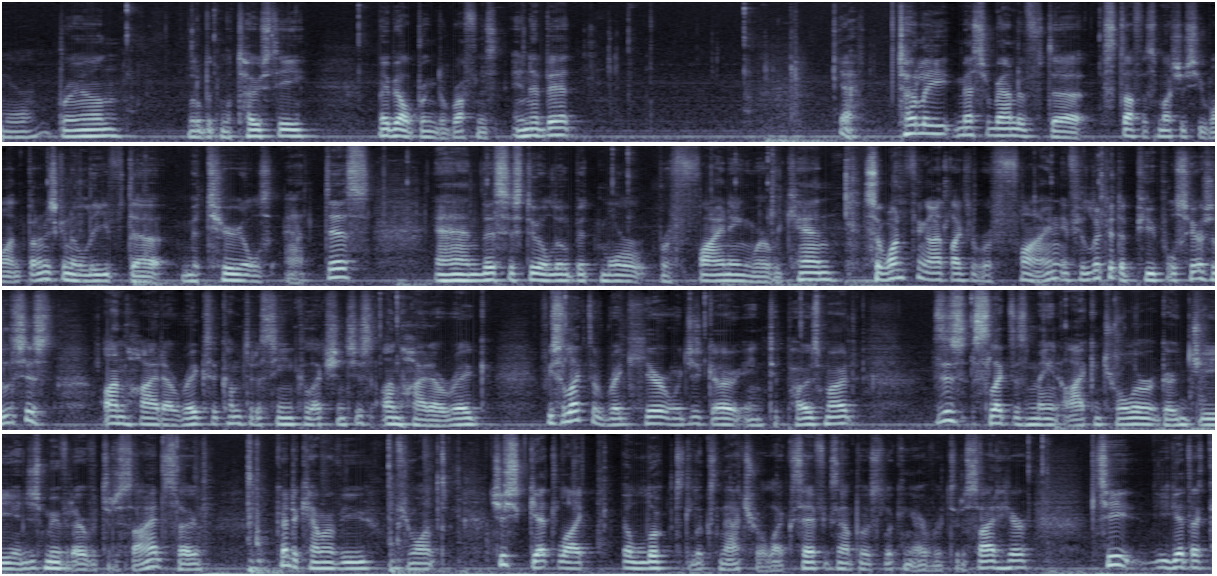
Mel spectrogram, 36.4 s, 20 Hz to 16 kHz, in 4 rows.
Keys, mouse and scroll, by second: 2.8-8.3 drag, 5.9 alt+a, 6.1-6.8 scroll down 2, 6.8 scroll up 1, 7.8 scroll down 1, 8.3-13.8 middle drag, 10.1 KP_0, 10.9-12.1 scroll up 1, 13.8 click, 14.3-14.7 scroll down 1, 14.7 shift+middle click, 15.1 z, 15.4 n, 16.1-16.5 scroll up 1, 17.0-20.4 shift+middle drag, 17.3-18.1 scroll up 1, 21.1 click, 21.4-21.7 scroll down 1, 21.7-22.3 scroll up 1, 22.3 click, 23.4-25.5 drag, 24.5-25.3 scroll up 2, 25.6-26.2 scroll up 1, 26.2-29.2 shift+middle drag, 27.2 g, 29.2 KP_0, 30.8 scroll down 1, 31.3-32.3 scroll up 1, 32.3 g, 35.1 click, 35.3-35.6 scroll up 1.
